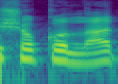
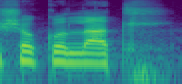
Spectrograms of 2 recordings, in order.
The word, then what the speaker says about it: chocolat: So, to pronounce this word, it wouldn't be chocolat, it would be chocolat.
